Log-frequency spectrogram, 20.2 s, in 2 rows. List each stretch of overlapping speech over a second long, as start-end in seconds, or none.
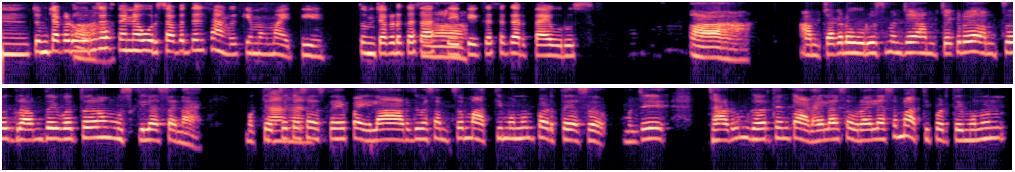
none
